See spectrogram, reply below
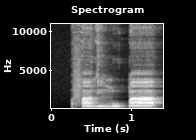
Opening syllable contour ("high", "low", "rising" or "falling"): low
